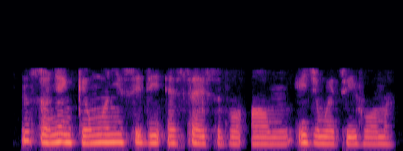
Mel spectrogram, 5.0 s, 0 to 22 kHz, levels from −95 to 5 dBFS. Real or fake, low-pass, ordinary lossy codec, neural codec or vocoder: real; 7.2 kHz; AAC, 16 kbps; none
